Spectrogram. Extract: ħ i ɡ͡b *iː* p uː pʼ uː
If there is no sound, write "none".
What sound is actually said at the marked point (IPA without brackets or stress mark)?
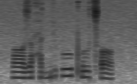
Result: i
